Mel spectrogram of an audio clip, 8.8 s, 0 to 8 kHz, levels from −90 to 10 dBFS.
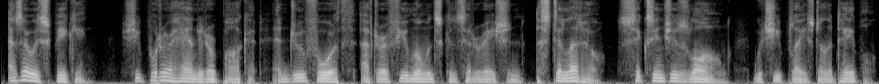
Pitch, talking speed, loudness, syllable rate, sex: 100 Hz, 205 wpm, -18 LUFS, 5.5 syllables/s, male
